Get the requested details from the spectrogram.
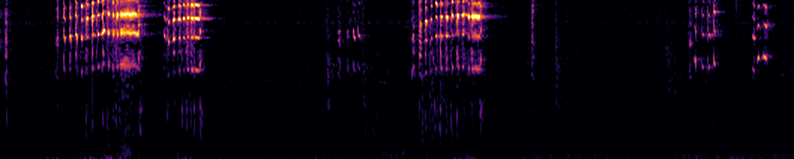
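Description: A spider monkey calls in short bursts of shrill, fast-pulsed squeaks and chitters, each lasting about a second with pauses between. A faint low hum sits underneath toward the end.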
